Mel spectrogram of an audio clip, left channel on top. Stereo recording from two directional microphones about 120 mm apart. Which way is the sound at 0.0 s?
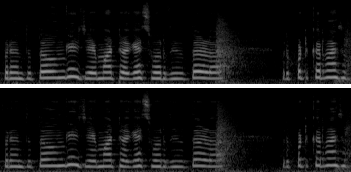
30° left (ahead or behind).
